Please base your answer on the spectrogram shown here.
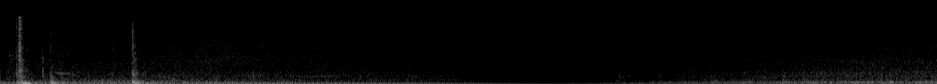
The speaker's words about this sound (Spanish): Ahí está. El tren que me va a llevar lejos de mis recuerdos.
